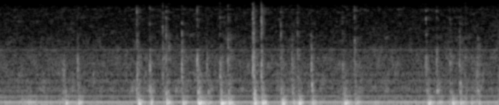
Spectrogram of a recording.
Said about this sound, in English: Just by typing in.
